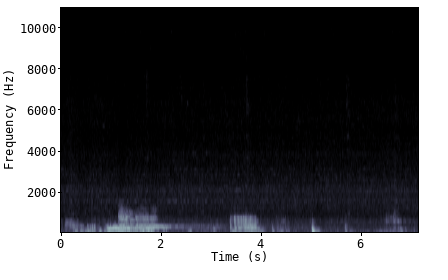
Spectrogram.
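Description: Low gurgling growls and rumbles come in irregular bursts with soft pops between them; ordinary stomach growling, or borborygmi.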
